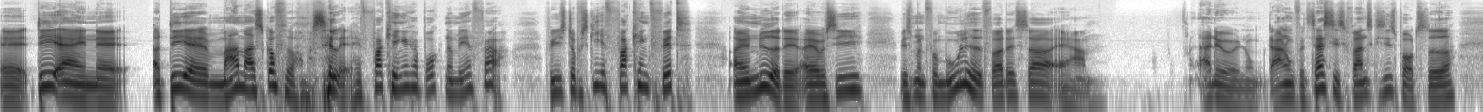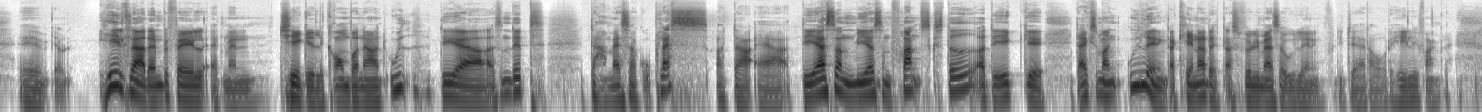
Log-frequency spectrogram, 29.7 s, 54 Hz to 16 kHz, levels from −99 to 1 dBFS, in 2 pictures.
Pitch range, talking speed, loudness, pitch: 100-155 Hz, 230 wpm, -21 LUFS, 120 Hz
